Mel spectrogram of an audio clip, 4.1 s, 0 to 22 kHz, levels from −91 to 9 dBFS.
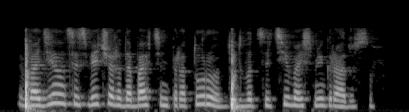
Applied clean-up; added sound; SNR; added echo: classical method spectral subtraction.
